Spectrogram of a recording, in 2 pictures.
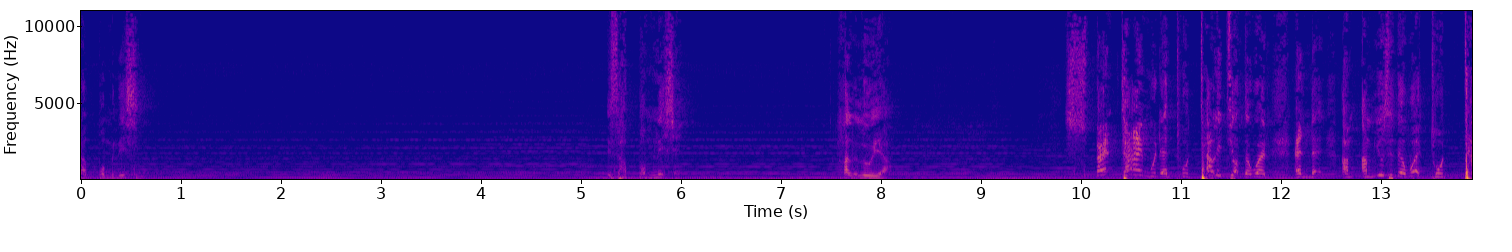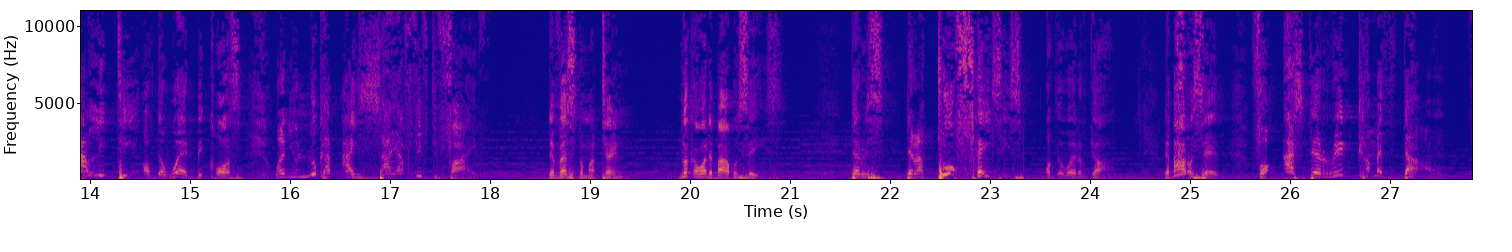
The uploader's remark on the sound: Preached at the Ekklesia Chapel.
